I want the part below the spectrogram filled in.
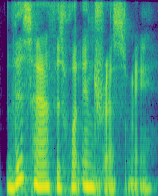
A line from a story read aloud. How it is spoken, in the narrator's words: said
